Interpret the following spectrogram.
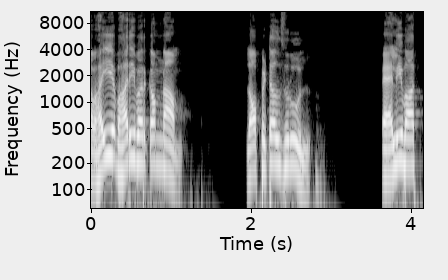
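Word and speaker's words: l'Hôpital: को बता देना भैया कि एल हॉस्पिटल नहीं हैय कहीं व तुम दवाई लेने जाते हो व वाला हॉस्पिटल रूल लॉ पिटल रूल है एच साइलेंट है ठीक है भाई साहब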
